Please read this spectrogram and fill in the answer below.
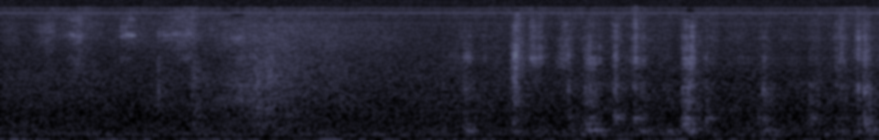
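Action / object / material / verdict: scrape / black-coated scratch-art card scratched with a wooden stylus / coated paper / none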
